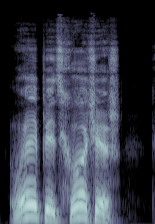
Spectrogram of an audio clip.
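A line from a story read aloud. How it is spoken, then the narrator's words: Shout over engine. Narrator (Russian): крикнул я Олегу, перекрывая шум мотора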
